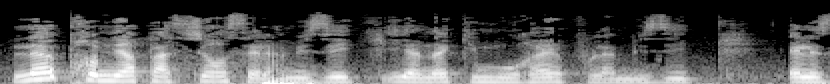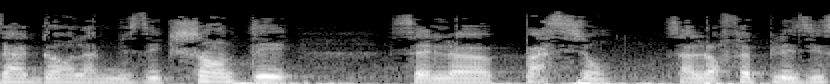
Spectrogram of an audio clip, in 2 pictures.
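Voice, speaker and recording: A woman from Cameroon, hosting a studio talk show with expressive, emphatic delivery. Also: low voice. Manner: expressive, emphatic presenting with lively swings.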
